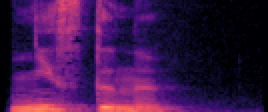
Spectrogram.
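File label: "нистыны", Komi, female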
